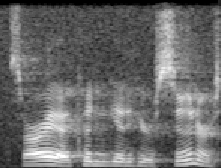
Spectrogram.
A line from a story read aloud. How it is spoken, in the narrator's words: said Midge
